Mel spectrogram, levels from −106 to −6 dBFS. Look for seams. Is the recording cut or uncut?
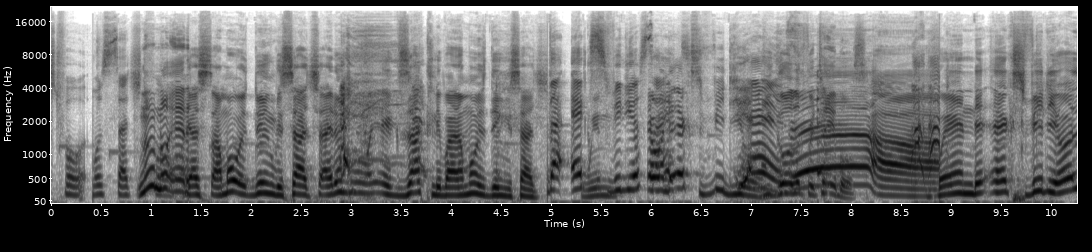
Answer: cut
